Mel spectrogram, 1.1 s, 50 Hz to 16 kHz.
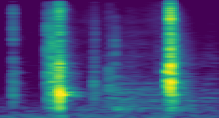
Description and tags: Whisk Reload 04
Clicking a whisk button to emulate a handgun reload sound.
